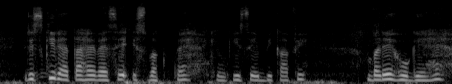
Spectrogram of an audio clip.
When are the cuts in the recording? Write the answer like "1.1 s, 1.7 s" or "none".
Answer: none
